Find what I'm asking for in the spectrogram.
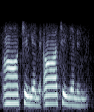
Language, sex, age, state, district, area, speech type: Telugu, female, 30-45, Andhra Pradesh, East Godavari, rural, conversation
